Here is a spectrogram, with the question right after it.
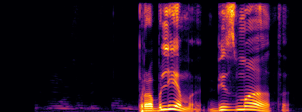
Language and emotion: Russian, positive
